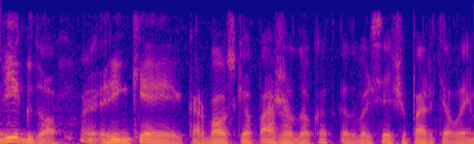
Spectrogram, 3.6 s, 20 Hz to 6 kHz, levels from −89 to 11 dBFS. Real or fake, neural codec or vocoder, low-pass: real; none; 5.4 kHz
